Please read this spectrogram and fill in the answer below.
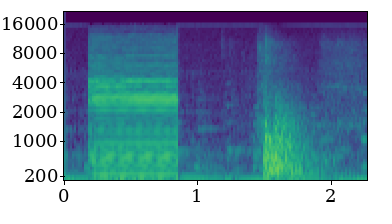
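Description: A harsh game-show buzzer, the wrong-answer signal, sounds once for under a second, over quiet background music. A short, sudden noisy burst follows about a second and a half in.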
